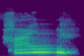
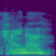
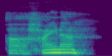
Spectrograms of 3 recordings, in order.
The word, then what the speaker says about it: Hein: The last name's Hein, like Heinrich Heine, the lyric poet from the 1800s.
